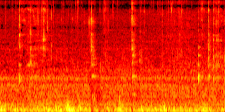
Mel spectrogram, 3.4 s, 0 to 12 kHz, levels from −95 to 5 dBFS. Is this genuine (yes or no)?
yes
